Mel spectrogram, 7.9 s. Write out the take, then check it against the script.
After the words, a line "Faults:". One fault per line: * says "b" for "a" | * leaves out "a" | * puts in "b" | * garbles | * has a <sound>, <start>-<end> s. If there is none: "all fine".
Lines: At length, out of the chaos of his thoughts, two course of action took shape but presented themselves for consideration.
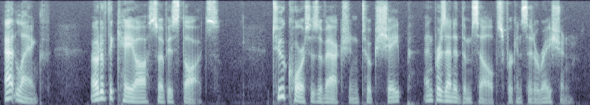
At length, out of the chaos of his thoughts, two courses of action took shape and presented themselves for consideration.
Faults:
* says "courses" for "course"
* says "and" for "but"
